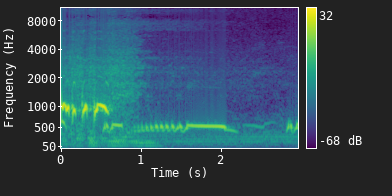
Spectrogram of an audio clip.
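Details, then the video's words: Local zebra dove master song: a loud high rolling coo over a brief noisy burst, then a long trembling trill that slowly drops in pitch and fades, with a short coo at the end. "Perkutut lokal gacor Suara Masteran Burung Perkutut Paling Ampuh"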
